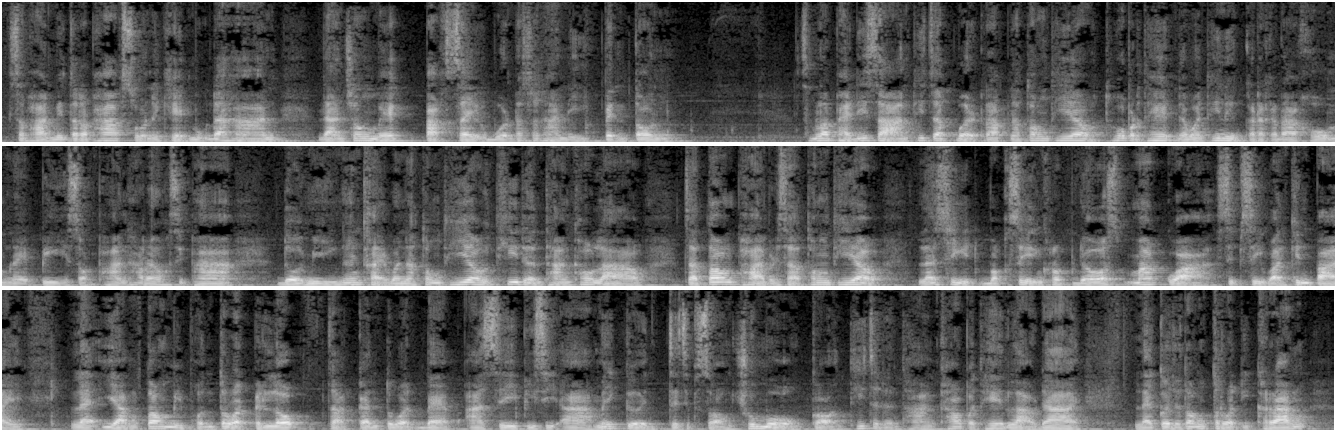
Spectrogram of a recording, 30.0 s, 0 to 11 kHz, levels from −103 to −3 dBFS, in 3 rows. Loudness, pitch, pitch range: -23 LUFS, 125 Hz, 110-140 Hz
